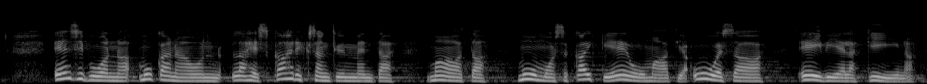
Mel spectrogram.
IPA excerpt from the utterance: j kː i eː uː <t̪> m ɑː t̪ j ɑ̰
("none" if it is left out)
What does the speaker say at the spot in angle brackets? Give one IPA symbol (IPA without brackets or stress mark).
none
